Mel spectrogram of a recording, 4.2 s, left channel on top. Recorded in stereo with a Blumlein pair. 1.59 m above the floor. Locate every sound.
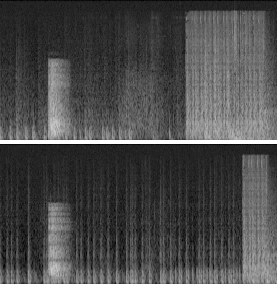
0.7 s a pop: 15° left, 0.8 m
